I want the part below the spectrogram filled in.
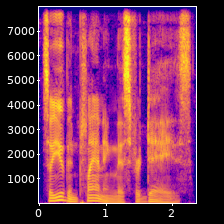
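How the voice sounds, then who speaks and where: A man's voice: a bass voice, very animated, measured pace, mellow, no room sound, clean studio sound, exaggerated voice. A man playing a wry, sarcastic young vampire in a scripted roleplay audio drama. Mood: sarcastic, incredulous.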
